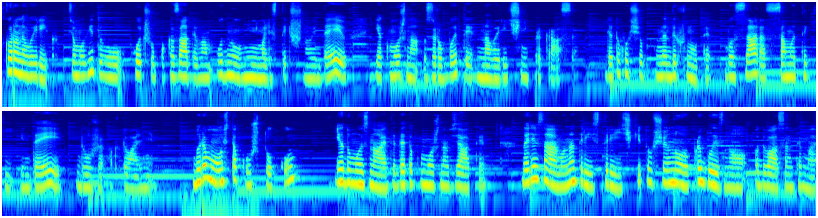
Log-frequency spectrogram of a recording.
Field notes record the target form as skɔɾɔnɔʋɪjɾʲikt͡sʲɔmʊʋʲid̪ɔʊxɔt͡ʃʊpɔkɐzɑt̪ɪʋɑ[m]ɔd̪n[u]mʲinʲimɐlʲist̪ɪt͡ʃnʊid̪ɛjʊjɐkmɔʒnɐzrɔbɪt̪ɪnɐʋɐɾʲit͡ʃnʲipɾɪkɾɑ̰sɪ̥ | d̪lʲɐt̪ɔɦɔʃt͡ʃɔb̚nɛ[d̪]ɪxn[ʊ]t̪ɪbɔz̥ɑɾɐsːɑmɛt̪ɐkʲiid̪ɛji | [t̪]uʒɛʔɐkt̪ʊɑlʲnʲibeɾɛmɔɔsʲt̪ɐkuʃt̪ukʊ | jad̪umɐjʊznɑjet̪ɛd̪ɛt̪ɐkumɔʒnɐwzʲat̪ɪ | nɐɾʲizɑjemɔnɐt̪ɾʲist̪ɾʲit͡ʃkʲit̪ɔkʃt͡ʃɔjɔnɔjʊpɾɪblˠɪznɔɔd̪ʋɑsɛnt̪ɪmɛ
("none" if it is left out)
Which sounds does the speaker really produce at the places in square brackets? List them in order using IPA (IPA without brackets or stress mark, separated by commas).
m, u, d̪, u, d̪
